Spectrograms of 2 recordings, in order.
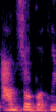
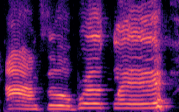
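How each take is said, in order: First: It is said plainly, without a put-on accent. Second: It is said with a Brooklyn-style accent.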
